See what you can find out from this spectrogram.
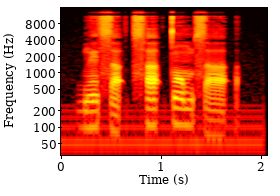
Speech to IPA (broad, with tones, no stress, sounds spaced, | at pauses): b ẽ˧ s a˨ ʔ t͡sʰ a˦ ʔ t̪ ɔ̃˦ m s a˨ ʔ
